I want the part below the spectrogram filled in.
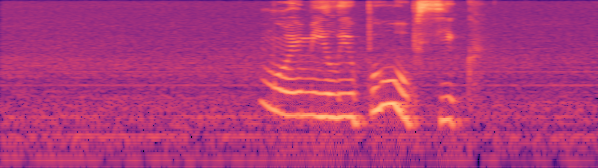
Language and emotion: Russian, positive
